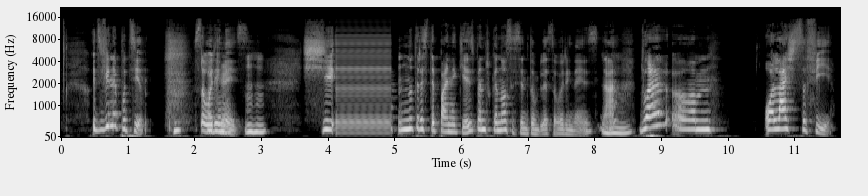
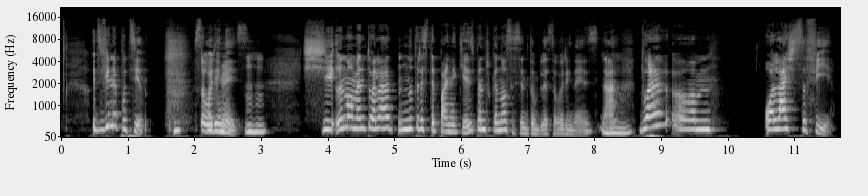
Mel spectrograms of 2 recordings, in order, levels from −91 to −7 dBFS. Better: second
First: audio freezing; at 4 s for 1 s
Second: none

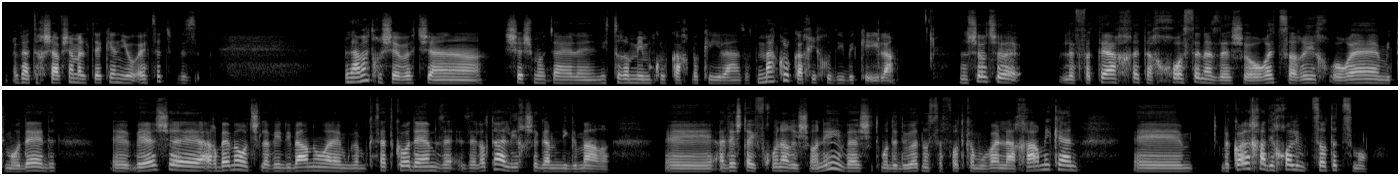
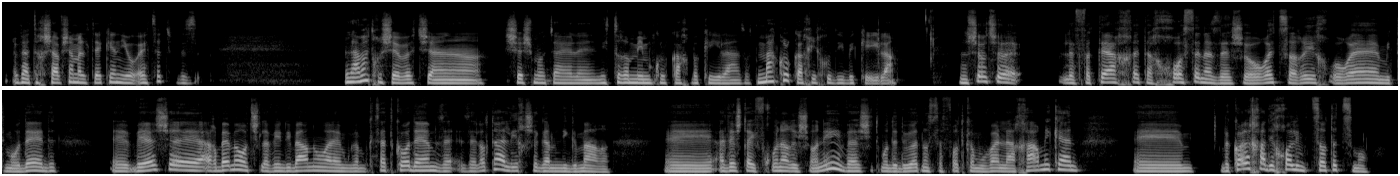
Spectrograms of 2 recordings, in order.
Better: second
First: thin; very; fading below 400 Hz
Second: none

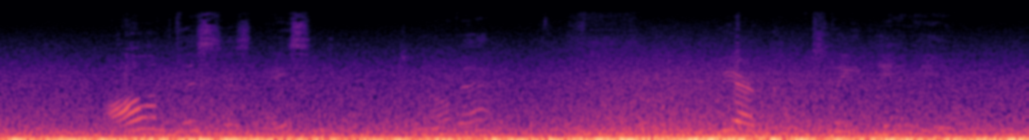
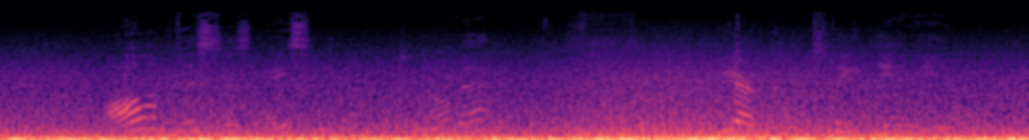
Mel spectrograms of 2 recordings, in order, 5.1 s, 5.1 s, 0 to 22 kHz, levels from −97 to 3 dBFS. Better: neither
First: low rumble; loud; throughout; as loud as the speech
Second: low rumble; loud; throughout; as loud as the speech

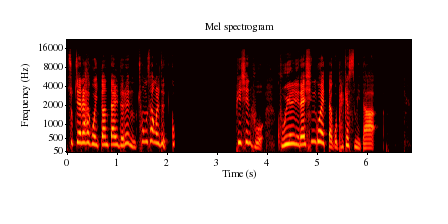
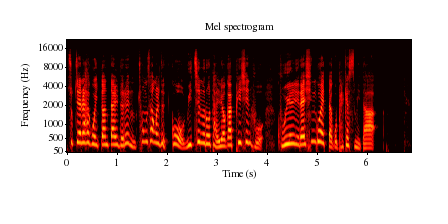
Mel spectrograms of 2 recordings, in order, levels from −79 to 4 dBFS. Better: second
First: audio cutting out; at 2 s for 1 s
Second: none

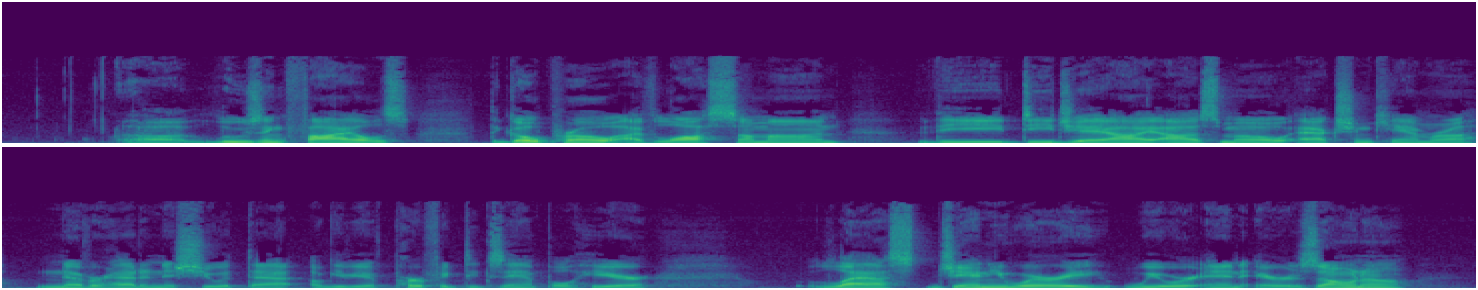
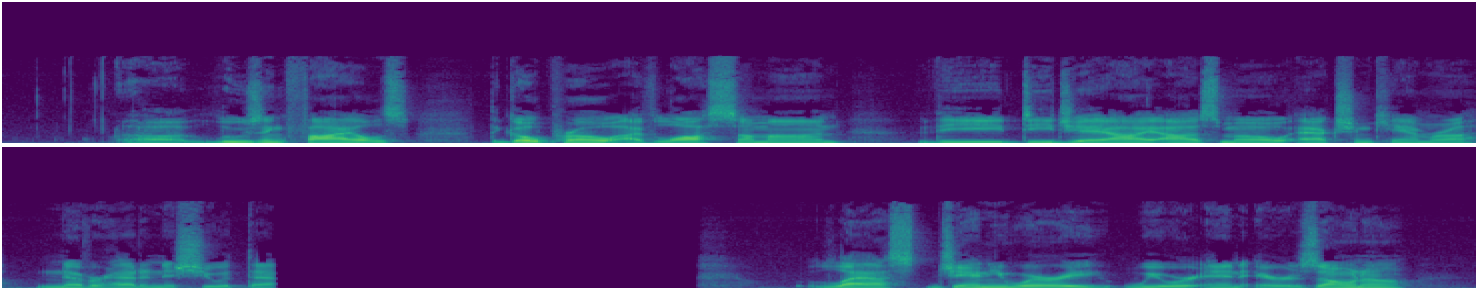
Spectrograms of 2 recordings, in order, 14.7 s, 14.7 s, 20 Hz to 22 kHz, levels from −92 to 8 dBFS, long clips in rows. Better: first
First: none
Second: audio cutting out; at 8.5 s for 2 s

